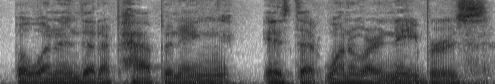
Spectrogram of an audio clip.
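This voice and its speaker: A man's voice: lowish voice, steady tone, fast talker, darkish tone, slight background noise. A man speaking as a community activist in an interview, earnest and emphatic, repeating phrases for weight.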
